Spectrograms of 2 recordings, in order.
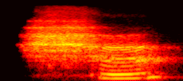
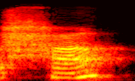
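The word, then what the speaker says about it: ح: And then the next question is for the Ha. Which part of the throat is the Ha pronounced from? The middle.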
